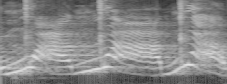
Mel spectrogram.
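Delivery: hammed-up Italian greeting kisses; Italian cheek kisses. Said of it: "if they're Italian ... they go".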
